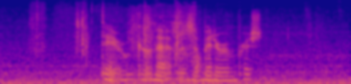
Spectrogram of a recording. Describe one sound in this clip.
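A sheet of paper rustles as it is lifted.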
